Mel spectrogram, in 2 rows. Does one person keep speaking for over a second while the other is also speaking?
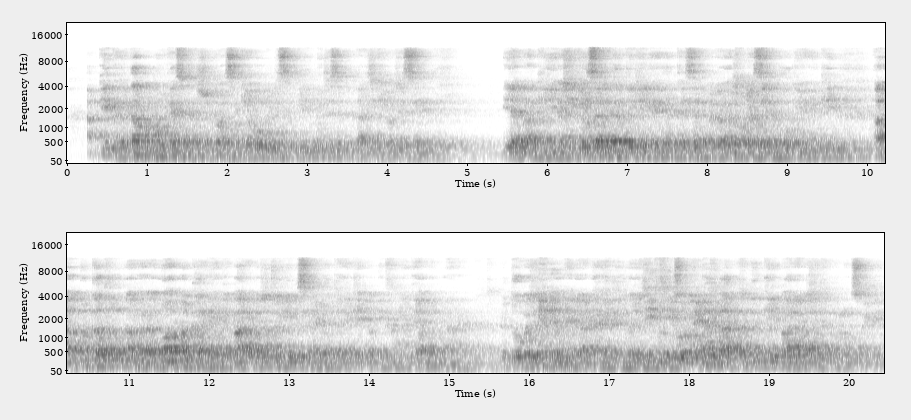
Yes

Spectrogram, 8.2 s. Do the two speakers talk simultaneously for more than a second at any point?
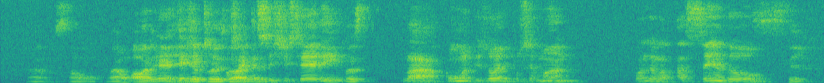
Yes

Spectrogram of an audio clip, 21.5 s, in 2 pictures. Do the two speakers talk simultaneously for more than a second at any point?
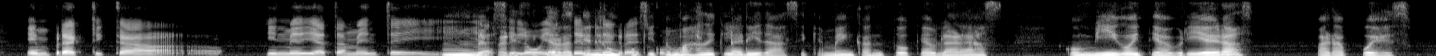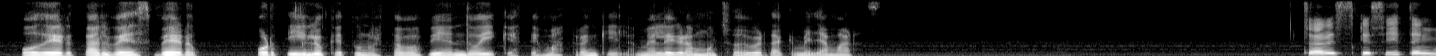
Yes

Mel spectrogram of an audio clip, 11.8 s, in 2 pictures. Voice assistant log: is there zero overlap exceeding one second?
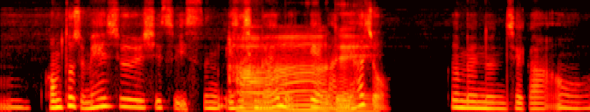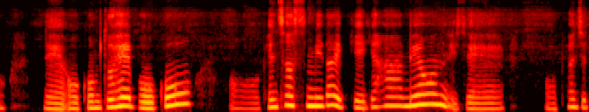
No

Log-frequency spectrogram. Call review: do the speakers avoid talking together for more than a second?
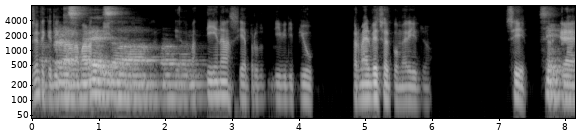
No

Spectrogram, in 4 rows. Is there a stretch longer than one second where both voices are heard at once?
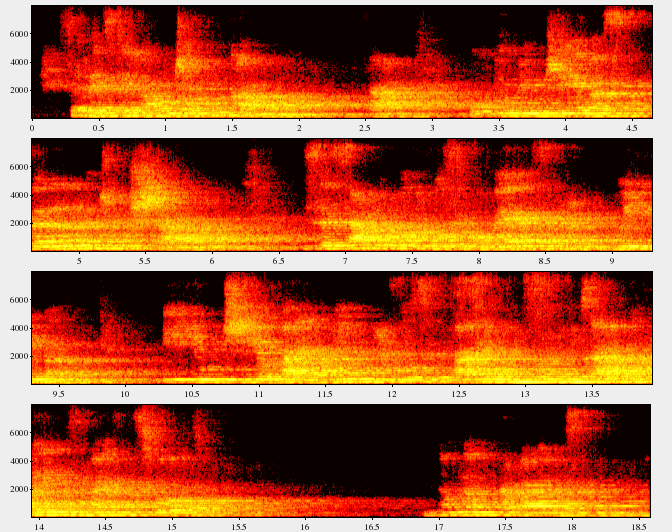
Yes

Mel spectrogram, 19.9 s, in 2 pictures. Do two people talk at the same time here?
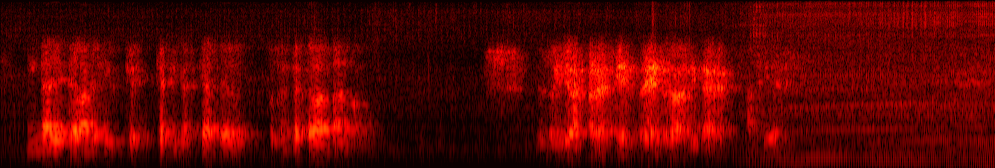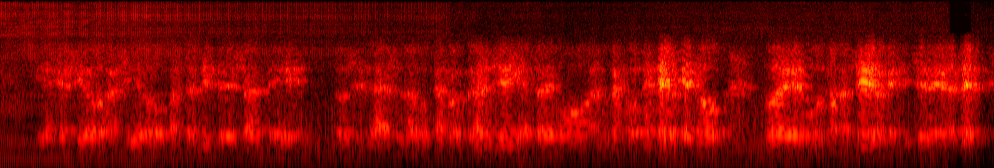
No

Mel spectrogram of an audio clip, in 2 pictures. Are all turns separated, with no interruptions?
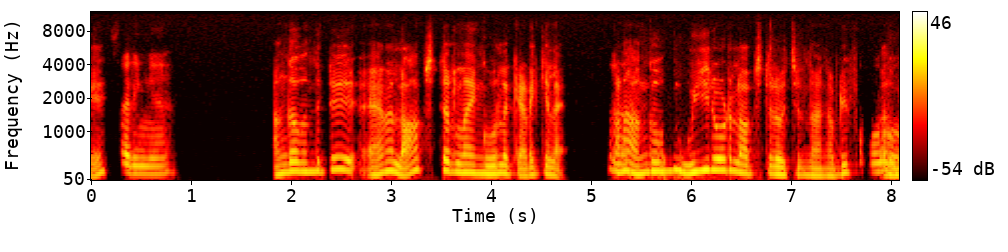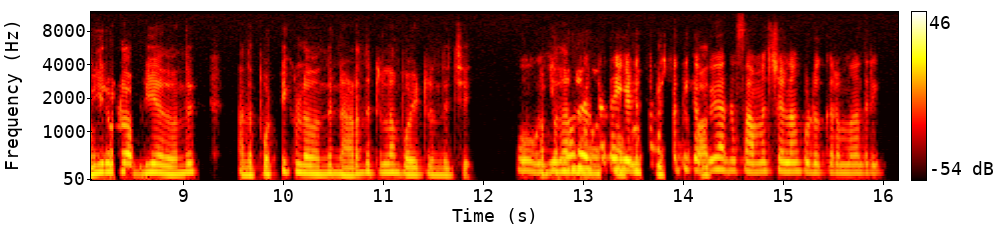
No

